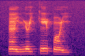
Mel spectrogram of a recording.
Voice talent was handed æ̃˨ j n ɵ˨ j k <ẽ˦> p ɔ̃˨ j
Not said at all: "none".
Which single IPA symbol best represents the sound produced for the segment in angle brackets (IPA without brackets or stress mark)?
ẽ˦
